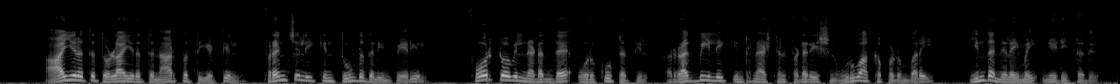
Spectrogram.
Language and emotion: Tamil, neutral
